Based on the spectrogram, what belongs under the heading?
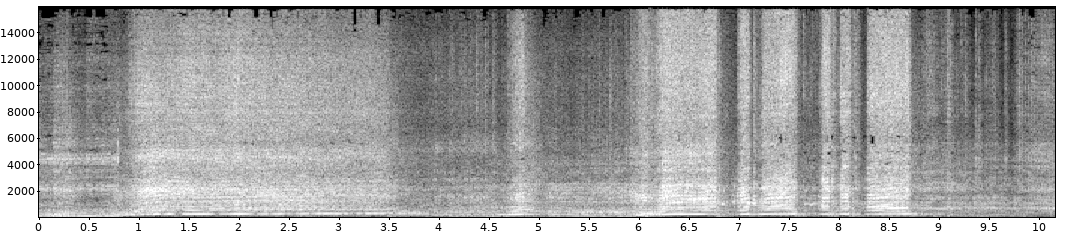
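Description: Stunt car's engine revving hard as the car drifts in tight circles on concrete. One long rev climbs about a second in and holds, then drops, followed by a brief blip, a second climb and a run of short throttle stabs, over tyre noise.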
